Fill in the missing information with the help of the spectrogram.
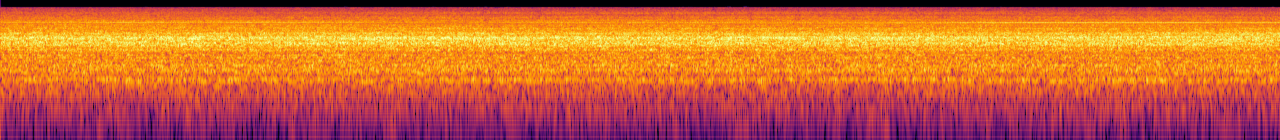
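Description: Vacuum source of a CNC router's vacuum table running, a steady even rush of air with no change in level. It is pulling vacuum through the bed to hold a T-shirt flat and tight.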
